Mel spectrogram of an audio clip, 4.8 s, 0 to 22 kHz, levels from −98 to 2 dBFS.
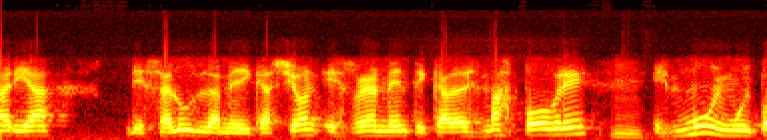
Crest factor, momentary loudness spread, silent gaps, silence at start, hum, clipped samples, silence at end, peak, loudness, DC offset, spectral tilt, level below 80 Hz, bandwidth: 16 dB; 11 LU; none; 0 s; none; under 0.1%; 0 s; 0 dBFS; -16 LUFS; under 0.1%; -6.5 dB/octave; -60 dBFS; 6.8 kHz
